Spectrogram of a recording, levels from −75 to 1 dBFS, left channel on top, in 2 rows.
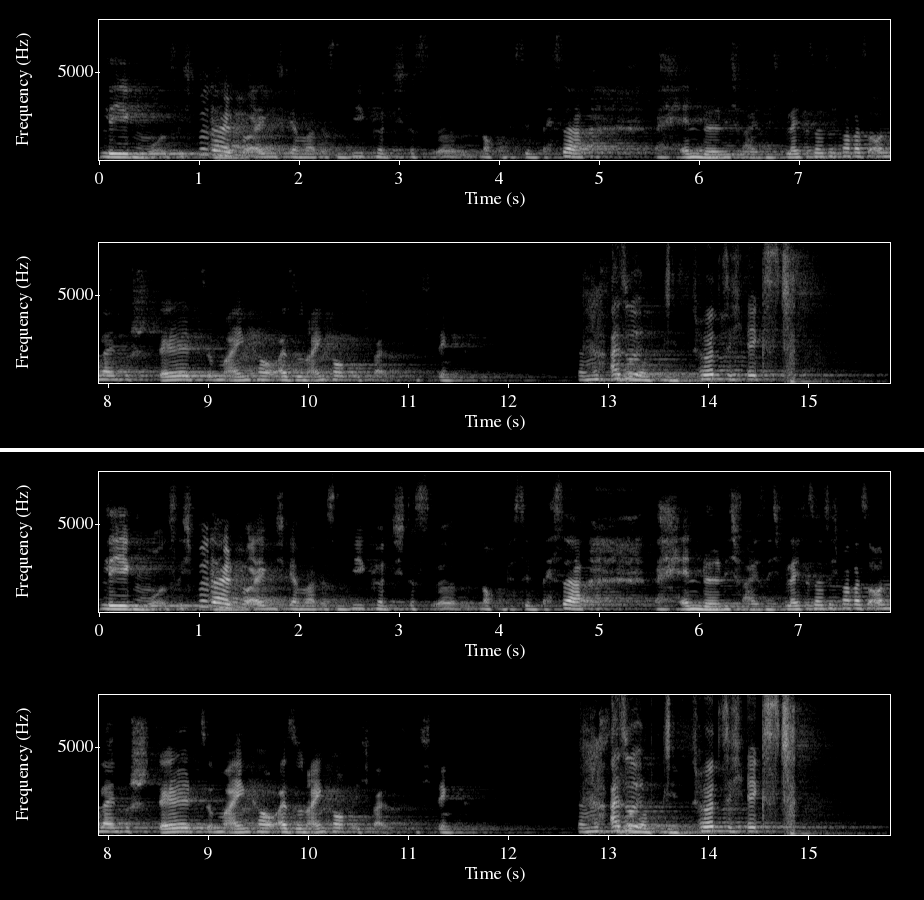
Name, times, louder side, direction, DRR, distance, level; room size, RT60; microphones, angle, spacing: voice 1, 0.0-3.0 3.3-3.9 4.3-10.8 11.3-11.5 12.7-13.9, right 3 dB, 80° right, 9 dB, 1.4 m, -29 dB
voice 2, 1.1-1.5 12.7-13.4 13.9-14.9, right 3 dB, 30° right, 10 dB, 0.8 m, -29 dB
24.5 x 24.0 x 9.0 m, 2.5 s
head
